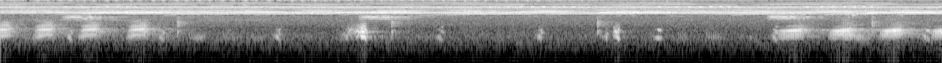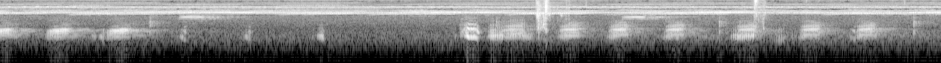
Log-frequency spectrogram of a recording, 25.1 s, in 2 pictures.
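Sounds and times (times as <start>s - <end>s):
Northern barred frog croaking: 0.0s - 2.4s, 4.6s - 6.0s, 8.0s - 8.9s, 10.2s - 15.2s, 18.6s - 24.9s.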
